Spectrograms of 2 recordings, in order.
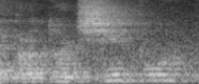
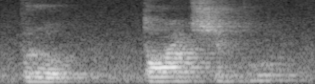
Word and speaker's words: protótipo: A galera pronuncia prototipo, arquetipo, levedo. Não é. O certo é protótipo, ou seja, a sílaba tônica é a antepenúltima, portanto é proparoxítona e toda proparoxítona é acentuada.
